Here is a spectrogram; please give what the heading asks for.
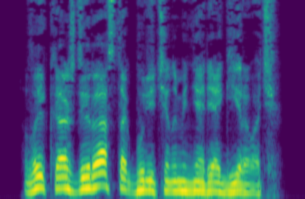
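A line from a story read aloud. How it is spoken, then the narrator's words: Demon's short laugh. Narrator (Russian): хохотнул демон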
